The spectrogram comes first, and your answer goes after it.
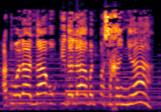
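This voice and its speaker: A man's voice: extremely high pitch, brisk. A man with a Filipino accent playing an emphatic, exasperated but affectionate boyfriend in a radio drama. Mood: exasperated, argumentative. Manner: emphatic, expressive. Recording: music under the voice.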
